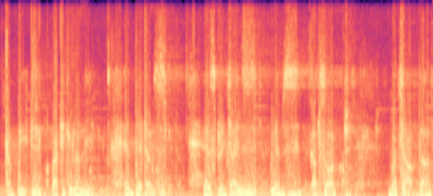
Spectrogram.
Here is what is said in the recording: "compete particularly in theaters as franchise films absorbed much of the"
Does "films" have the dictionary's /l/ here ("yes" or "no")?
no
